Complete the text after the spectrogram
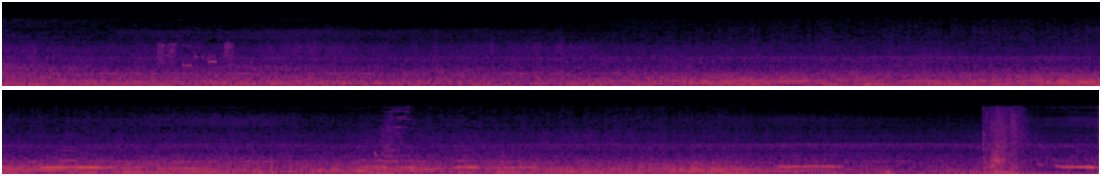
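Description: Wind rushes steadily as a game character glides through the air.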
